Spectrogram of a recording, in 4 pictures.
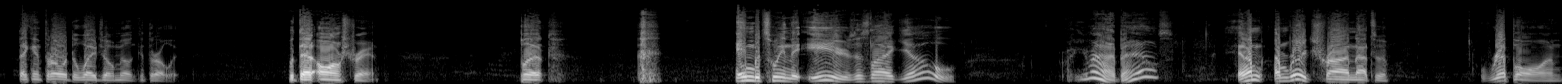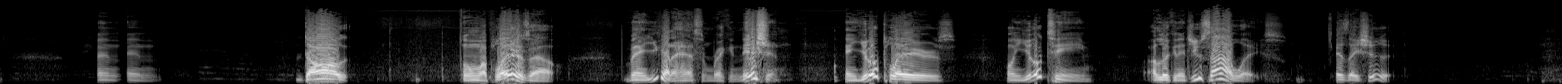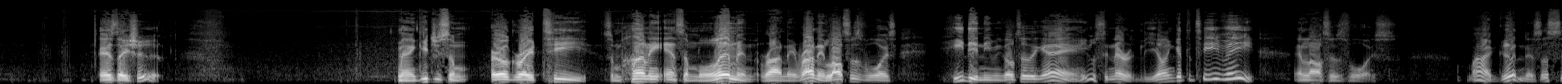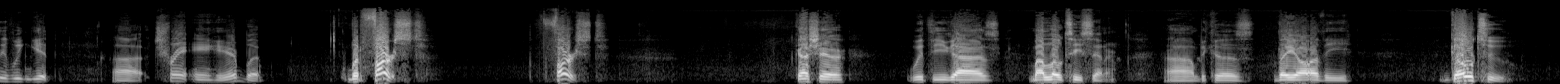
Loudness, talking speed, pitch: -15 LUFS, 130 wpm, 115 Hz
